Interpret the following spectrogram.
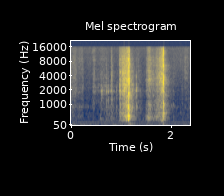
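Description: Plastic on plastic: two short scraping slides as the replica X-wing helmet's visor is worked in its track, about a second in and again near the end.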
